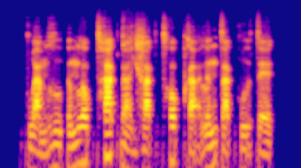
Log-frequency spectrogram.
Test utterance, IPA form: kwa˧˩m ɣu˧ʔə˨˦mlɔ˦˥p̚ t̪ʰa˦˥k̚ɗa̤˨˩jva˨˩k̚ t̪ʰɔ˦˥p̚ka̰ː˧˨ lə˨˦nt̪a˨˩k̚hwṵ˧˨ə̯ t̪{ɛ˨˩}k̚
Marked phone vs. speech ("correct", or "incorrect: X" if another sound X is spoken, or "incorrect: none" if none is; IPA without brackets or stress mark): correct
